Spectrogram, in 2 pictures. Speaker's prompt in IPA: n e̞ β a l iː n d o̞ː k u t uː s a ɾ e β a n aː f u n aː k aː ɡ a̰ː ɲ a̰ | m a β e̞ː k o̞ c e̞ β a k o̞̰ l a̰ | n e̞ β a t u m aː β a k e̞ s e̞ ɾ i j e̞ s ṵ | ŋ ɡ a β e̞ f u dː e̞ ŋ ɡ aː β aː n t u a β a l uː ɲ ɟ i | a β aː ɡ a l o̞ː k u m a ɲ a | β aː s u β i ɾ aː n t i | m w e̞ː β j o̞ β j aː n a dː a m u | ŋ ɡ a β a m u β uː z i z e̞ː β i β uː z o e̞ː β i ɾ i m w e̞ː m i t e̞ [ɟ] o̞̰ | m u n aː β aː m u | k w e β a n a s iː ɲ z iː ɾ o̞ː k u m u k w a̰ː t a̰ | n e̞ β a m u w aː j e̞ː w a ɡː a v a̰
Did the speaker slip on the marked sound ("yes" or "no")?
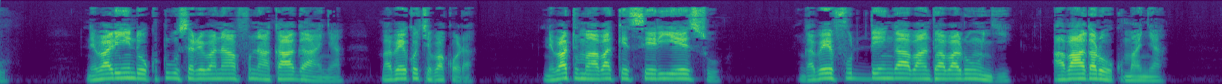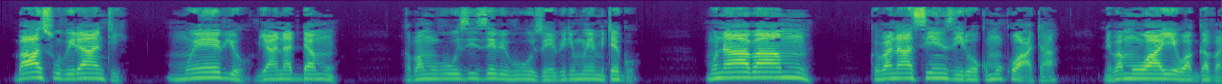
yes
